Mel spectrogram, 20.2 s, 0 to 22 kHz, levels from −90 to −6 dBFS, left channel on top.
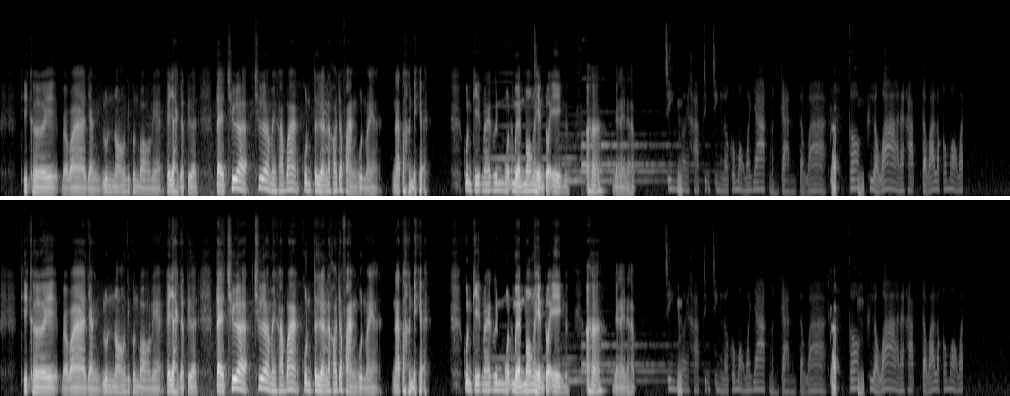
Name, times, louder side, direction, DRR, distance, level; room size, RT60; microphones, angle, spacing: voice 1, 0.0-8.6 9.0-11.4 11.7-12.7 13.6-13.7 16.6-16.7, right 3 dB, 45° right, 0.7 m, -30 dB
sound 1, 1.4-6.8, right 1 dB, 15° right, 1.6 m, -57 dB
sound 2, 9.7-13.9, left 3 dB, 70° left, 1.4 m, -50 dB
voice 2, 9.7-10.4 10.8-10.9 13.3-19.3, left 1 dB, 10° left, 6.1 m, -52 dB
head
